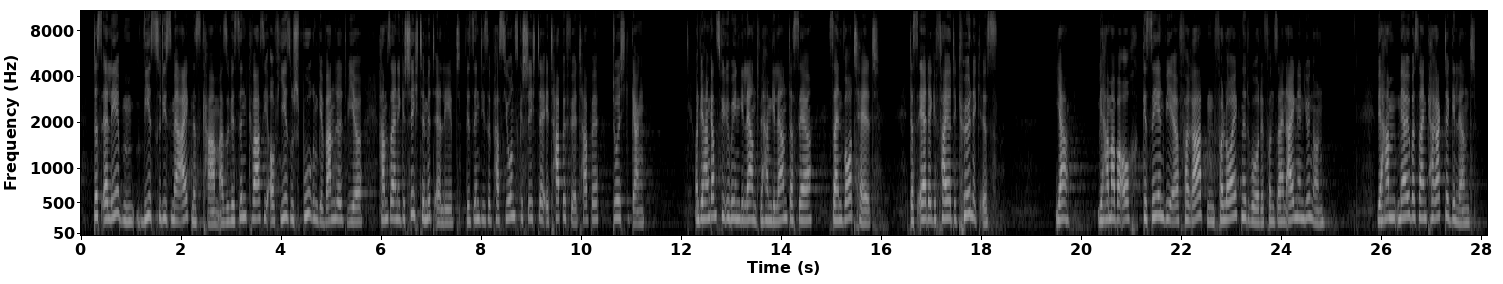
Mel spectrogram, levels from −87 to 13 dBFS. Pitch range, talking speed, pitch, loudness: 225-265 Hz, 155 wpm, 245 Hz, -35 LUFS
